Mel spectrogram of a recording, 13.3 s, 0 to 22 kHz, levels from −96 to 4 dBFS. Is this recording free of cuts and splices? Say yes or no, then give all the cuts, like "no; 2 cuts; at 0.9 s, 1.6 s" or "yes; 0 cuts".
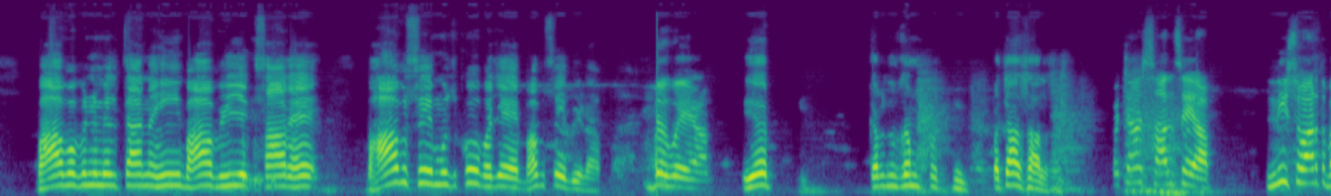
no; 1 cut; at 6.6 s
